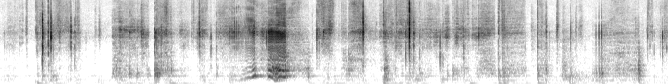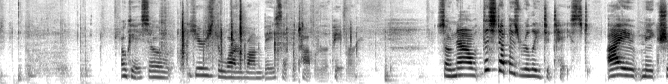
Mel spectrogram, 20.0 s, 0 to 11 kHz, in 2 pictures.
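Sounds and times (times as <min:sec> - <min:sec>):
paper rustling and crinkling: 0:00.0 - 0:15.6
paper folds clicking: 0:00.3 - 0:01.2, 0:04.8 - 0:08.4, 0:12.4 - 0:15.4.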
